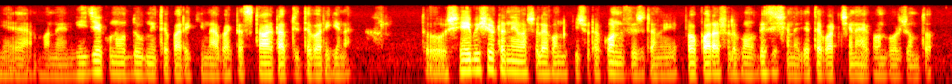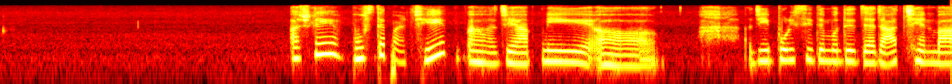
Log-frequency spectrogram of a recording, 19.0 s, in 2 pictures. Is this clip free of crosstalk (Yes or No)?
Yes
